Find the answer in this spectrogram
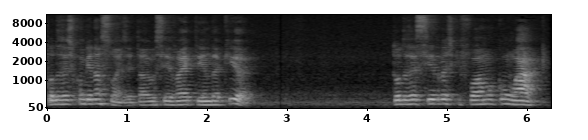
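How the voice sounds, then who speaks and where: A man teaches a Hebrew reading lesson, explaining step by step and often checking in with his students. He sounds set back from the microphone in a roomy space with a faint hum behind him. He drills syllables slowly and loudly. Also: on the high side, steady tone, far from the mic. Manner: explains patiently, checks in with frequent "tá?" and "né?". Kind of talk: recorded language lesson. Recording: roomy echo, voice off-mic, faint background hum.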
